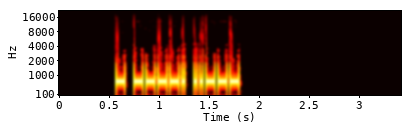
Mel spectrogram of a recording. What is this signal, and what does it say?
Morse code, heard as a keyed tone, about 40 wpm, 700 Hz. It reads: T92
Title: Callsign Prefixes for Top 100 DXCC - 40wpm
